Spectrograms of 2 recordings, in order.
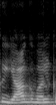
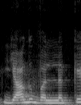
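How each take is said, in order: First: याज्ञवल्क ending on lk; incorrect form. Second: याज्ञवल्क्य ending in kya; correct form. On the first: Teacher rejecting the misspelling, याज्ञवल्क without final ya. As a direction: say याज्ञवल्क as yaag-valk. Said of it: "याज्ञवल्क अशुद्ध है". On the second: Teacher giving the correction, याज्ञवल्क्य with final ya. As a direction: say याज्ञवल्क्य as yaag-valk-ya. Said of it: "याज्ञवल्क्य होता है". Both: Shown as a demonstration.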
